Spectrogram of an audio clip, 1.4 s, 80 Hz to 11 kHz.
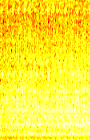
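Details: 2017 Honda Ruckus NPS50 50cc four-stroke scooter, after cleaning and new spark plug, tachometer fitted: quick even low putter at idle, about eleven beats a second, no misses; normal idle though it dips low at times.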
